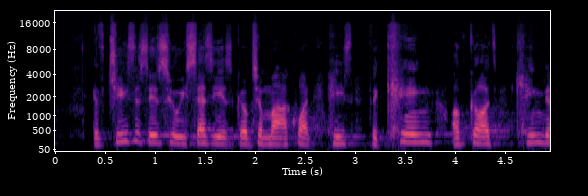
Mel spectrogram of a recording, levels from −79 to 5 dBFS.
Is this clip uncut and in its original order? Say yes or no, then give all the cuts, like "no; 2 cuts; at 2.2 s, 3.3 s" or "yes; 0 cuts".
no; 1 cut; at 2.0 s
